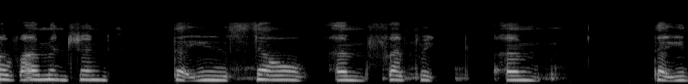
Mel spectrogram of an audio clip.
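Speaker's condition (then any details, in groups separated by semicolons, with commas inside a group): Cerebral palsy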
